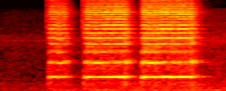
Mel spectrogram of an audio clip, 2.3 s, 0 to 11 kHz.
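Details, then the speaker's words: 1982 Ford Mustang GT: horn works, giving three short, thin honks with a clear steady tone, just weak; owners plan to fit a louder horn. "All right. It's kind of weak and pathetic, but yeah, we'll get a more manly one here soon."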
